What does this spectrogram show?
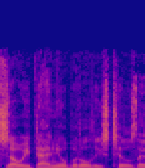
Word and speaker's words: Zoe Daniel: terms of the panel sorry I said Z stel it's not Z stegle it's Zoe Daniel but all these teals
